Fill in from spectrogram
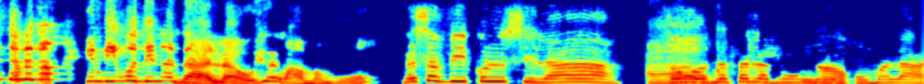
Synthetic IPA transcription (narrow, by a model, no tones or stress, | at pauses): nt̪ɐlɐɡaŋhɪnd̪iːmod̪ɪnɐd̪aːlawjʊŋmaːmɐmo | nasɐviːkolsɪlasonasɐlɐɡuːnɐɐko̞mɐlaː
